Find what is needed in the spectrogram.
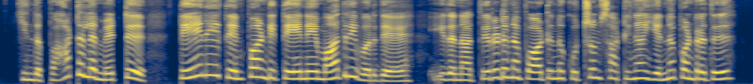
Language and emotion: Tamil, fearful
